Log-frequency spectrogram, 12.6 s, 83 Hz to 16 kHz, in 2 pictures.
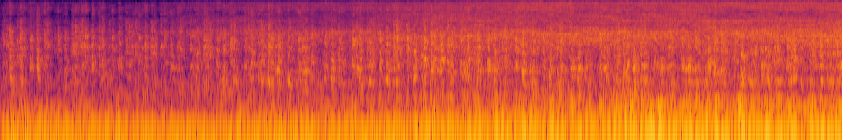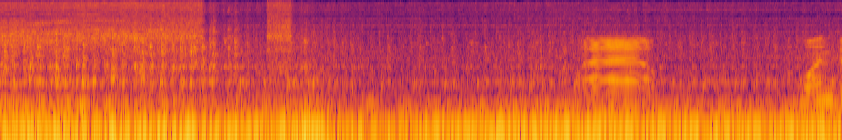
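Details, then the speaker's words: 1967 Dodge D100 being revived after radiator install, screw turned a full turn: deep, even rumble holding a steady idle with no stumble or misfire; runs great with no apparent water leaks. "okay that thing sounds really good wasn't expecting to just idle perfectl"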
